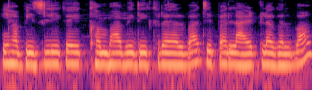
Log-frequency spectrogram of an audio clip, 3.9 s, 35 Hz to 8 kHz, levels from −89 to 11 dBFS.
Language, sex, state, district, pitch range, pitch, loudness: Bhojpuri, female, Uttar Pradesh, Ghazipur, 165-175 Hz, 165 Hz, -12 LUFS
